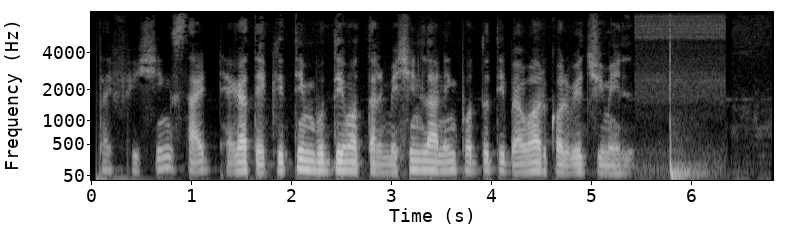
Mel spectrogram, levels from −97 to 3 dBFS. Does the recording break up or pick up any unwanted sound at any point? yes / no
yes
